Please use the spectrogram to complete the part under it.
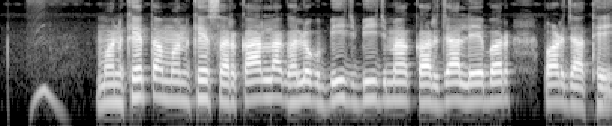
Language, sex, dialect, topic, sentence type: Chhattisgarhi, male, Eastern, banking, statement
